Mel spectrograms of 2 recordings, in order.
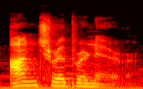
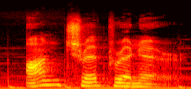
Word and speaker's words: entrepreneur: Entrepreneur. You see, when the T is close to the R sound, it turns into a Ch sound. Therefore, you're gonna say tr, entrepreneur.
